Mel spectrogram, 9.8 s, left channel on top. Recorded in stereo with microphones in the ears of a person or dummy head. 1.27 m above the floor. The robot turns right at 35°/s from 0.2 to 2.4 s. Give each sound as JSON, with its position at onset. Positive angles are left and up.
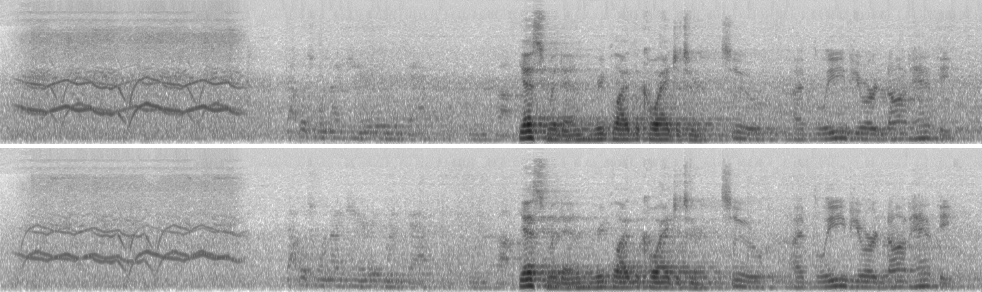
{"t": 2.9, "sound": "a man speaking", "side_deg": -5, "distance_m": 3.5}
{"t": 5.2, "sound": "a man speaking", "side_deg": 15, "distance_m": 1.3}
{"t": 7.2, "sound": "a man speaking", "side_deg": -20, "distance_m": 1.0}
